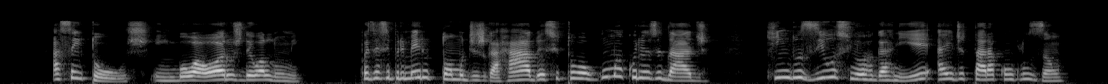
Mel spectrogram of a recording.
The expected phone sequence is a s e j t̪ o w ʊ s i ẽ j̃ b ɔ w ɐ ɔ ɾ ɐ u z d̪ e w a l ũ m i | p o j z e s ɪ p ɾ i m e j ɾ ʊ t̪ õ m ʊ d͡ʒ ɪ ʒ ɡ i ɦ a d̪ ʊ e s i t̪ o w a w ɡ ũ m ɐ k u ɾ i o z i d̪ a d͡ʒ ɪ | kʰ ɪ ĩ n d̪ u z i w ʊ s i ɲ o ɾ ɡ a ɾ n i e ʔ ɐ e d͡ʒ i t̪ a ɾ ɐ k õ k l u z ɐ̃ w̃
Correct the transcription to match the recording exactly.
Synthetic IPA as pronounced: a s e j t̪ o w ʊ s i ẽ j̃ b o w ɐ ɔ ɾ ɐ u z d̪ e w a l ũ m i | p o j z e s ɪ p ɾ i m e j ɾ ʊ t̪ õ m ʊ d͡ʒ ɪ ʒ ɡ a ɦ a d̪ ʊ e s i t̪ o w a w ɡ ũ m ɐ k u ɾ i o z i d̪ a d͡ʒ ɪ | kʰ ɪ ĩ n d̪ u z i w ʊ s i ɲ o ɾ ɡ a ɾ n i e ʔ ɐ e d͡ʒ i t̪ a ɾ ɐ k õ k l u z ɐ̃ w̃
